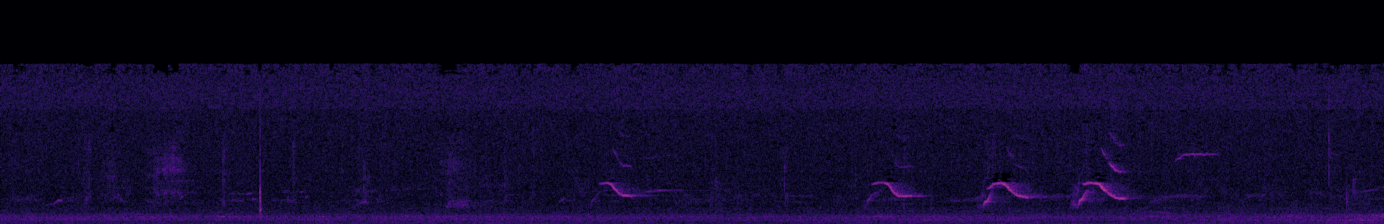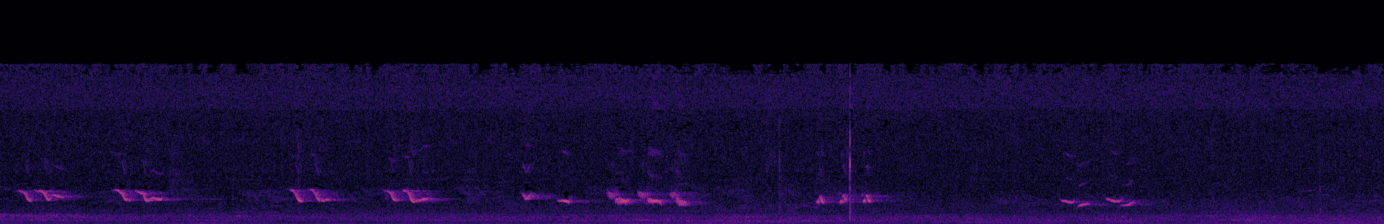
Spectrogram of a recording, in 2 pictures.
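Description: Northern mockingbird singing. About four seconds in come short sliding whistled notes. From about halfway through it sings quick phrases, each repeated several times over, above a steady low background rumble.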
